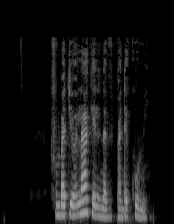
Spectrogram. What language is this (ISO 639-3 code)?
swa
